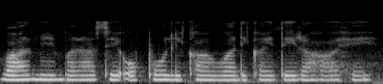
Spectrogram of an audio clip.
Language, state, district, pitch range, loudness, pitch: Hindi, Arunachal Pradesh, Papum Pare, 205-215 Hz, -18 LUFS, 210 Hz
